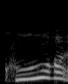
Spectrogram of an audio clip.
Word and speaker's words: cours: Du cours 6 au 9, de la clase 6 a la clase 9, un cours en francés sin pronunciar la S significa una clase.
